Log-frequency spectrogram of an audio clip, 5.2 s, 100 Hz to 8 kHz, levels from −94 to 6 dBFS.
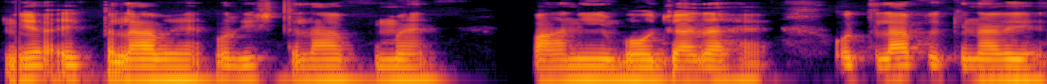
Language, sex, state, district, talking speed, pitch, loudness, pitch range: Hindi, male, Bihar, Jahanabad, 195 wpm, 125 Hz, -19 LUFS, 120-130 Hz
